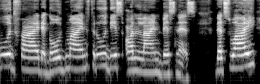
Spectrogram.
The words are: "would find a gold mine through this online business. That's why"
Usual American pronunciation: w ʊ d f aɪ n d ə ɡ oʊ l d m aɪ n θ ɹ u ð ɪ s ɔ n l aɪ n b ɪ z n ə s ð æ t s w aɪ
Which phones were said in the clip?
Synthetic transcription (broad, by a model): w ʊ d f aɪ n d ə ɡ oʊ l d m aɪ n t ɹ u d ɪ s ɔ n l aɪ n b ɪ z n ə s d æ t s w aɪ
